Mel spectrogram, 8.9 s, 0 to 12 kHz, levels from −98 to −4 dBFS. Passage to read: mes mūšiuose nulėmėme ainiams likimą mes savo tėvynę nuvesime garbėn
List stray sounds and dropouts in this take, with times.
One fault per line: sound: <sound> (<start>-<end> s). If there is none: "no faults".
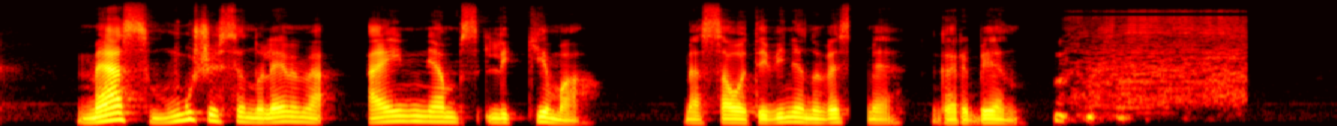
sound: dropout (5.7-5.8 s)
sound: laugh (7.0-8.3 s)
